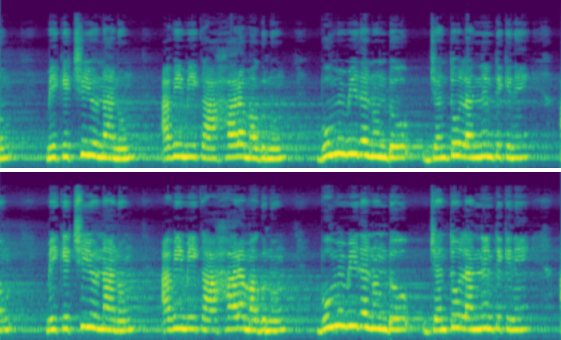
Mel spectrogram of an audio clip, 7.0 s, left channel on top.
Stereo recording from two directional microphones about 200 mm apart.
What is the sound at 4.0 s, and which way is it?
A woman's voice, 15° right (ahead or behind).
